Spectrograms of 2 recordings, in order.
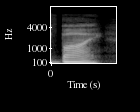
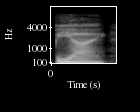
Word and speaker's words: BI: It's easy to see buy together and think of it as buy, especially because in other words, buy is pronounced that way. But in this context, for Microsoft's data tool, it's always pronounced BI, so don't worry if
